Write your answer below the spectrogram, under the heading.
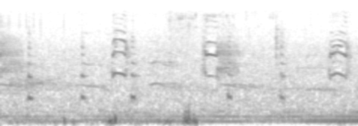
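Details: Common moorhen (Gallinula chloropus), chick calls.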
